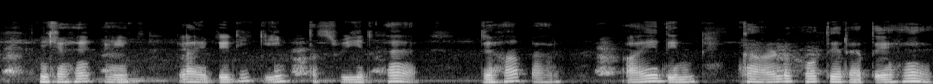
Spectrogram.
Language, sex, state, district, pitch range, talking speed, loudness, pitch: Hindi, male, Rajasthan, Jaipur, 110-140 Hz, 90 wpm, -18 LUFS, 120 Hz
